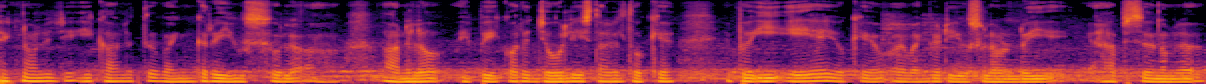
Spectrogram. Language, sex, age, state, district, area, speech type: Malayalam, male, 18-30, Kerala, Idukki, rural, spontaneous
